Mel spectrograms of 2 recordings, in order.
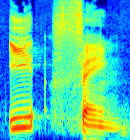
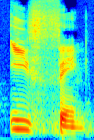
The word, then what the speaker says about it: hífen: Ela é uma paroxítona terminada em EM. O EM, que está no nosso quadrinho. Portanto, ela não leva acento. Agora, olha a palavra hífen.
